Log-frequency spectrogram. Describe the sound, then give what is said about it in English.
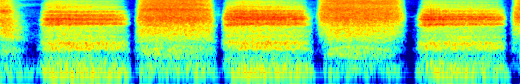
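Loud heavy breathing in five long, raspy pulses, each a drawn-out breath with brief gaps between, a voice deliberately imitating a creepy prank caller's panting. “you could like look up their phone number and start calling them and start breathing heavily.”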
